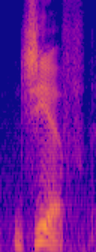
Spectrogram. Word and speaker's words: GIF: web illustration, declared it should be pronounced GIF, J-I-F, like the brand of peanut butter, rather than with a hard G sound.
